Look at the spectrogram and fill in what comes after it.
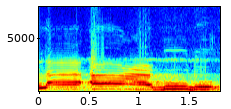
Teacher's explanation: Hati-hati bahwa ain itu makhrajnya ada di tenggorokan bagian tengah atau di tengah tenggo tenggorokan ya.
